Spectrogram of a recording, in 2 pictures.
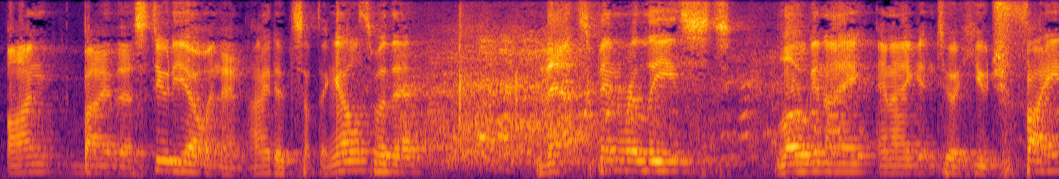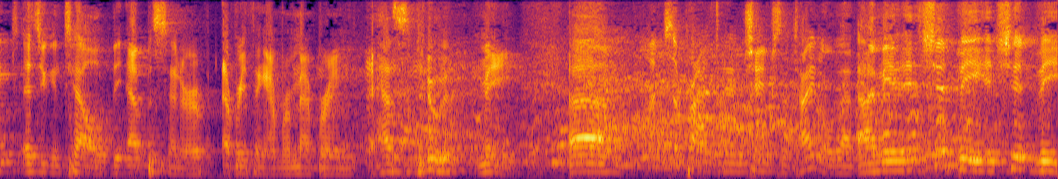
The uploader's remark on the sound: Live from ATX Television Festival. Recorded at the Stephen F.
